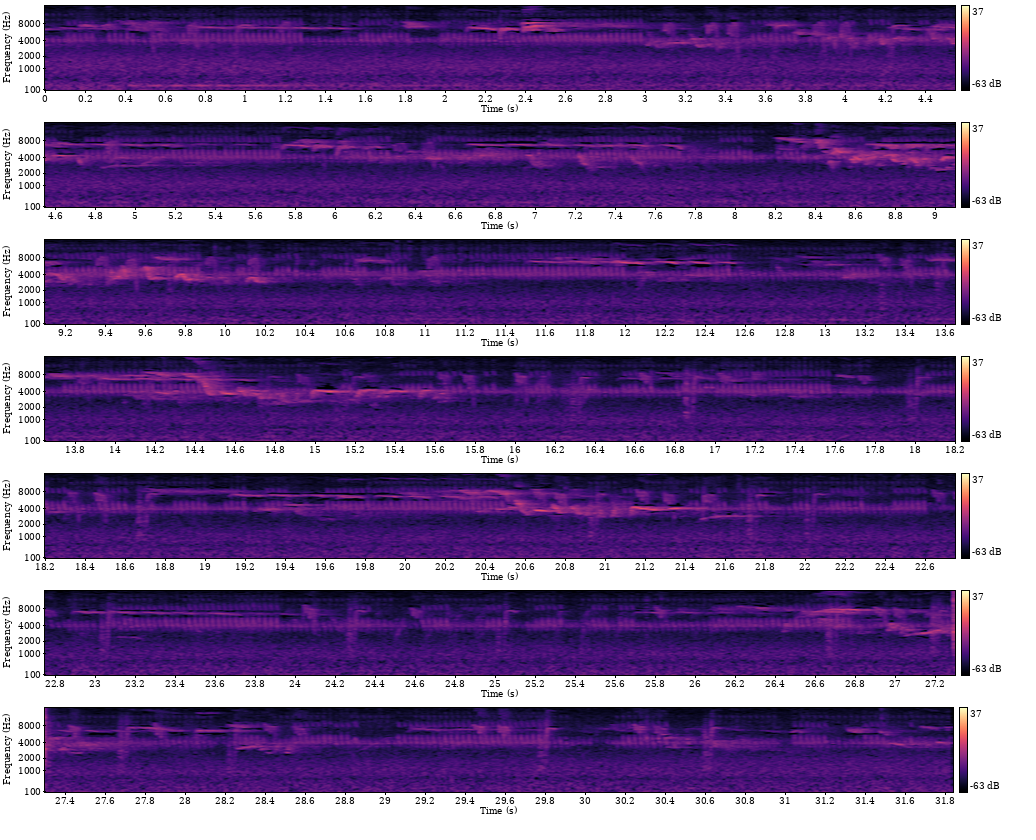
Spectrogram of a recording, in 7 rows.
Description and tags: Microphone: Rode NT4 (Stereo)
